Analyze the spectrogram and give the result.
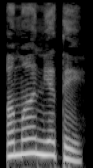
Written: ಅಮಾನ್ಯತೆ

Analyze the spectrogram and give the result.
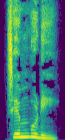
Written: ಚೆಂಬಟ್ಟೆ

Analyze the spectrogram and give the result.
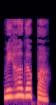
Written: ವಿಹಗಪ

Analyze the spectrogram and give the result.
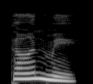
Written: ತನ್ಮೆ

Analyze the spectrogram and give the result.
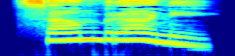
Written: ಸಂಭಾರಣೆ

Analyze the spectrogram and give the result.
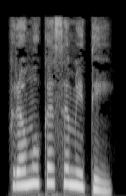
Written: ಕ್ರಮುಕಸಮಿತಿ

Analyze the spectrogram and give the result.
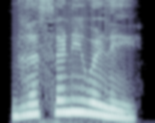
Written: ಘಸಣಿವಳೆ

